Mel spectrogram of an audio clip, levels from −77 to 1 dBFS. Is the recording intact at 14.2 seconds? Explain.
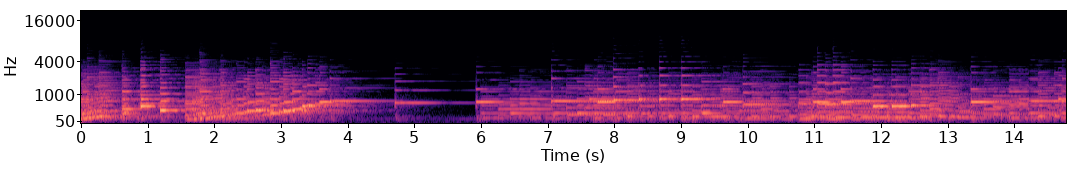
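No. From 14.21 to 14.26 s the music shows compressed frames skipped: about two frames of encoded audio, roughly 40 ms, never play, so the music jumps forward, which fits a codec using 20 ms frames. Unlike a dropout, there is no silent gap. The music simply lurches ahead, missing a sliver of time.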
